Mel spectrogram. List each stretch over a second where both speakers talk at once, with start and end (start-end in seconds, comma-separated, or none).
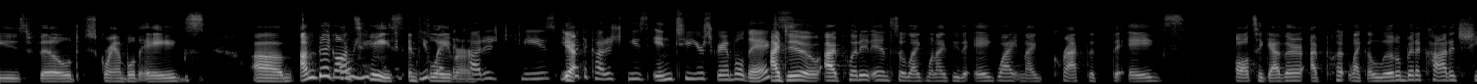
3.4-4.8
